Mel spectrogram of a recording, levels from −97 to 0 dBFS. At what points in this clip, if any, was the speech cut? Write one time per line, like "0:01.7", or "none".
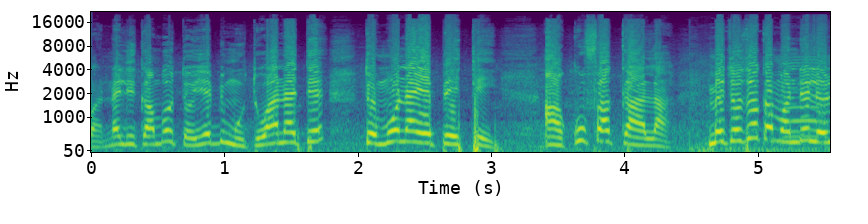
0:04.4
